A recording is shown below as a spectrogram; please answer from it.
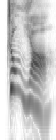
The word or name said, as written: zhong4 yao4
